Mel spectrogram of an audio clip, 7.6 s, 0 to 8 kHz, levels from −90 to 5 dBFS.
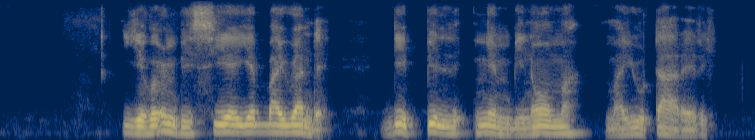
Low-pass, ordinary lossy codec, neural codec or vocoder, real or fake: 7.2 kHz; Opus, 32 kbps; none; real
